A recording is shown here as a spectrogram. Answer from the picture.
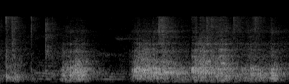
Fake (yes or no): no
